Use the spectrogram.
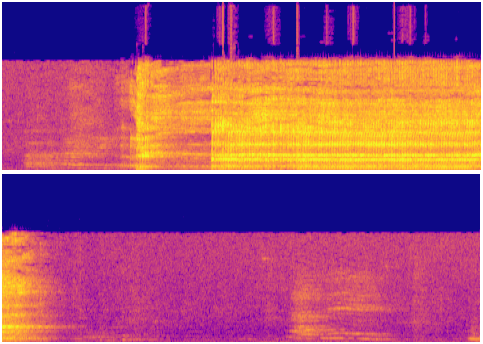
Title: Just having a Beer and a Belch with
